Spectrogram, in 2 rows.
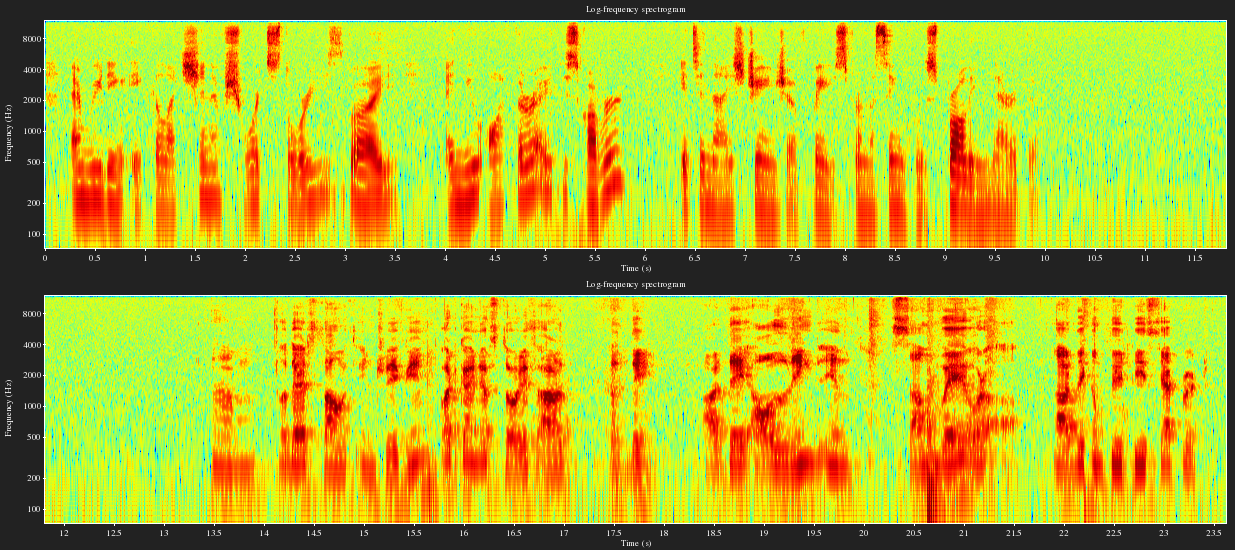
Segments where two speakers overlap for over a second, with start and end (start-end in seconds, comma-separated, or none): none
